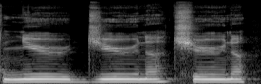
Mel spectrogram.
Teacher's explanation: a lot of young Australians are beginning to drop that Y sound in words like new June chune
